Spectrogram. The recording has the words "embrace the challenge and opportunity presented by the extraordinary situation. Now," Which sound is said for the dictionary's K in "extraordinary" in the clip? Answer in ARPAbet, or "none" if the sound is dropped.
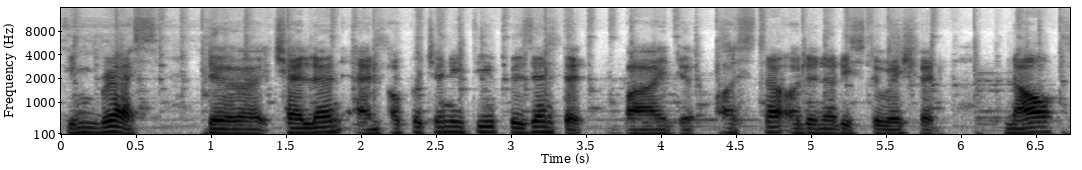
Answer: none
